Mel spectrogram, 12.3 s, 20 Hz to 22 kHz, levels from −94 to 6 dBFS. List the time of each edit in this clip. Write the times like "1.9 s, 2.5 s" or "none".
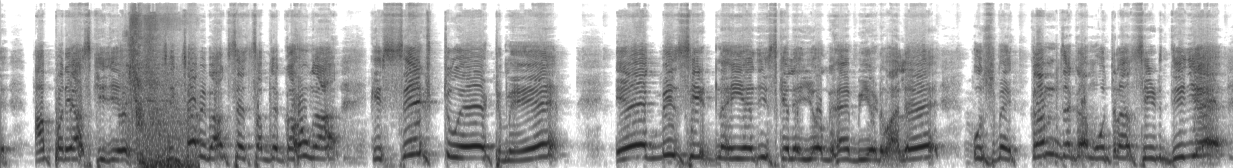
1.4 s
